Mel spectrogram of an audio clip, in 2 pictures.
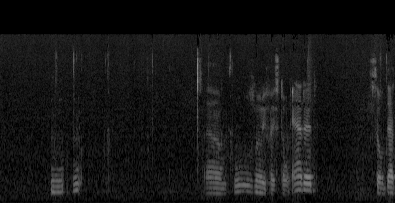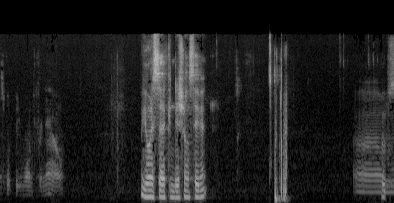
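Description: A man talks calmly through a headset microphone.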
